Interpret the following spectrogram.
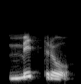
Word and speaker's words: metrô: Metrô, certo? Vejam, metrô também apresenta um acento gráfico na sílaba tro, certo? E nesse caso, ele vai indicar que a sílaba tônica é essa, a sílaba tro, que é a mesma coisa que metro, certo?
